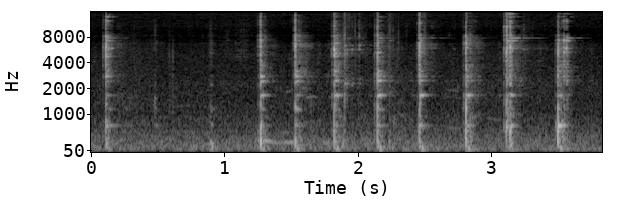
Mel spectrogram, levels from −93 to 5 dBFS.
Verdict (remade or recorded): recorded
